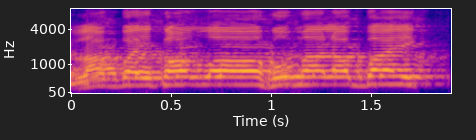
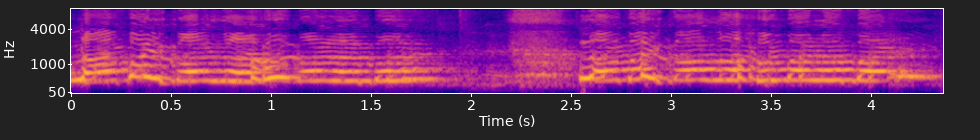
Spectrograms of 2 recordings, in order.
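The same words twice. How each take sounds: First: Steady recited pilgrim call; leading the talbiyah. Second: High, wailing pilgrim chant; mock tearful talbiyah. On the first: Retold or imitated. Guide calling the talbiyah on seeing the Kaaba, steady recitation. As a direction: lead elderly pilgrims in the talbiyah. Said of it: "saya lambaikan". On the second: Pilgrim answering his guide at the Kaaba, mock crying chant. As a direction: imitate an old pilgrim sobbing out the response. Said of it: "Bapak nangis".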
